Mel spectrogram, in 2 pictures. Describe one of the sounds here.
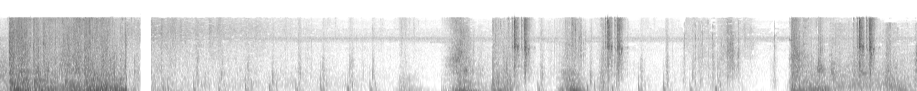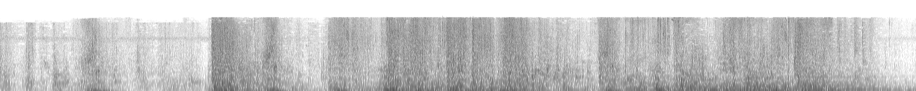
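A pickaxe strikes wood again and again with sharp chopping thuds.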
